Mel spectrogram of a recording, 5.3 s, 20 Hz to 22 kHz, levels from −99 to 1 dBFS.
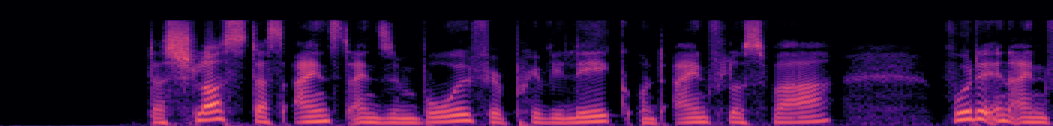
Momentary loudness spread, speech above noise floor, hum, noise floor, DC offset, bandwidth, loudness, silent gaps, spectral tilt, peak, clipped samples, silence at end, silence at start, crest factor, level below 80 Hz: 10 LU; 51 dB; none; -84 dBFS; under 0.1%; 11.5 kHz; -34 LUFS; none; -4.5 dB/octave; -18 dBFS; under 0.1%; 0 s; 0.75 s; 16 dB; -66 dBFS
